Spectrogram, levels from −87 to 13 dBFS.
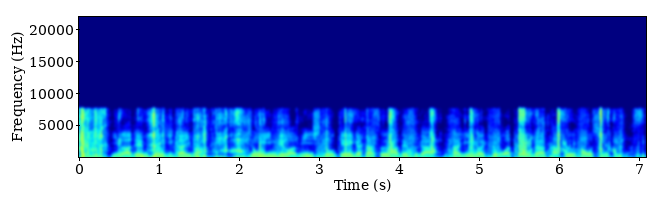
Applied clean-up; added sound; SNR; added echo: none; Chewing, mastication; -2 dB; none.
